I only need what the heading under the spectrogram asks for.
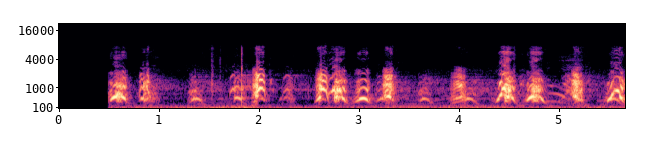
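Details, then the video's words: Dog at the start of training to bark on command, giving a rapid run of short sharp barks and yips, some paired, some whining, in quick irregular succession. "Глемми . облайка . начало обучения"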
